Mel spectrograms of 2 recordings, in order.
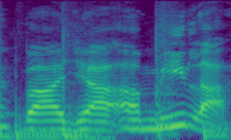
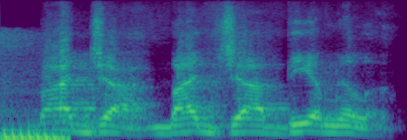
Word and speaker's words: Gbaja-Biamila: how was me kabir baja amila the former nfl defense defensive did i say your last name right baja by job dianilla oh man what are you getting normally the g is silent so you take okay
